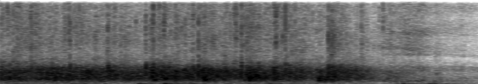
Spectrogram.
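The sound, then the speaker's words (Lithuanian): Audience applause welcoming a writer and journalist as a guest on a show: dense, steady clapping that fades away over the final second. “Pasitikime plojimais.”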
